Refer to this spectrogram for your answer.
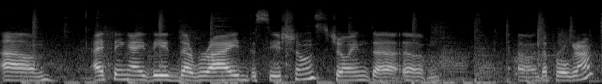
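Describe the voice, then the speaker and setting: A woman from Peru, a native Spanish speaker with a Peruvian Spanish accent, giving a student testimonial and often pausing to search for words. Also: medium pitch, fairly even intonation, soft background music, poor audio. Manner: halting, searching for words in non-native English. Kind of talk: personal testimonial to camera.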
